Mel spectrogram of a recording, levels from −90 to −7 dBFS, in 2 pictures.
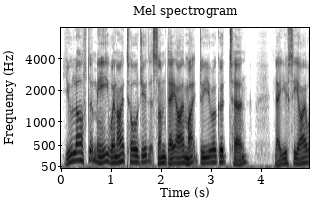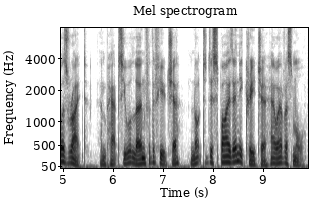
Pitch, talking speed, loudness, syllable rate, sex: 115 Hz, 235 wpm, -17 LUFS, 5.6 syllables/s, male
